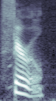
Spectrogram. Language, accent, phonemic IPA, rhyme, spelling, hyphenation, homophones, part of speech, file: English, General American, /ˈfɛɹ.əl/, -ɛɹəl, ferrule, fer‧rule, feral / ferryl, noun / verb, En-us-ferrule.ogg
- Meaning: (noun) A band or cap (usually metal) placed around a shaft to reinforce it or to prevent splitting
